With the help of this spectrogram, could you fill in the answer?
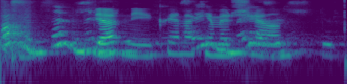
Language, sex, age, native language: Icelandic, female, 11, Icelandic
